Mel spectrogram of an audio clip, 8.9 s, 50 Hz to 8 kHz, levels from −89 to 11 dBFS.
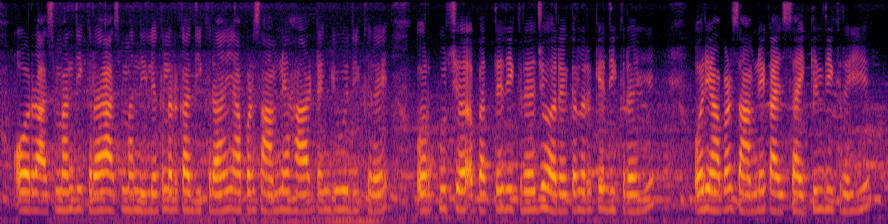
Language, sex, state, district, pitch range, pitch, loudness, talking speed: Hindi, female, Bihar, Lakhisarai, 230-245 Hz, 235 Hz, -16 LUFS, 285 wpm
